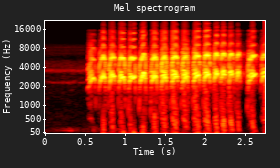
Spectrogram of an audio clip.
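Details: Prolific greater green leafbird song meant to make other leafbirds furious: after a half-second pause, a rapid, even run of sharp, ringing chip notes, roughly six per second, bright and metallic, with no other sounds.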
